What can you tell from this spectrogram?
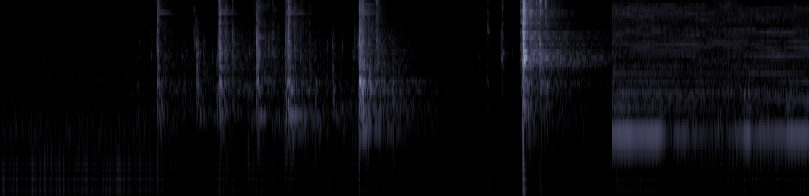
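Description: Metal knocks and clanks from a mobile personnel lift's outrigger legs and frame being set up, ending in one sharp click. Then the lift's electric motor starts abruptly with a steady hum as the mast raises the platform.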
